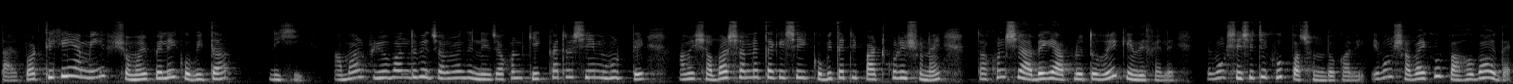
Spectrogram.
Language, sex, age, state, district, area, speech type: Bengali, female, 30-45, West Bengal, Purulia, urban, spontaneous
